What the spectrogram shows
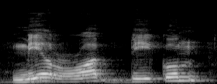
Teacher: وَقُلِ الْحَقُّ مِن رَبِّكُمْ، با پر کلکلہ کبریٰ کرتے ہوئے ہم نے اسے ذرا جماؤں کے ساتھ پڑھنا ہے، مِن رَبِّكُمْ، آپ غور کریں کہ ہم نے جزم والے حرف کے بعد شد والا حرف پڑھا ہے، تو یہاں پر ادغام کا قاعدہ ہوتا ہے لیکن ادغام بلا غنہ ہوگا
